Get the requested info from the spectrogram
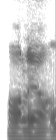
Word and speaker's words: Orléans: O-R-L-E-A-N-S. Och sedan en liten apostrof. – Jag hade nog inte sagt s bara. Orléans.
